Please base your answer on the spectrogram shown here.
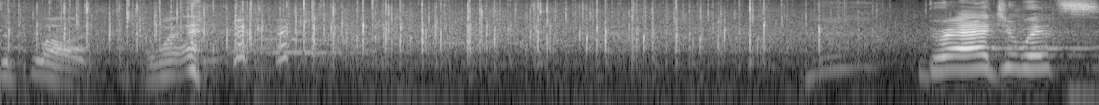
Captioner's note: applause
